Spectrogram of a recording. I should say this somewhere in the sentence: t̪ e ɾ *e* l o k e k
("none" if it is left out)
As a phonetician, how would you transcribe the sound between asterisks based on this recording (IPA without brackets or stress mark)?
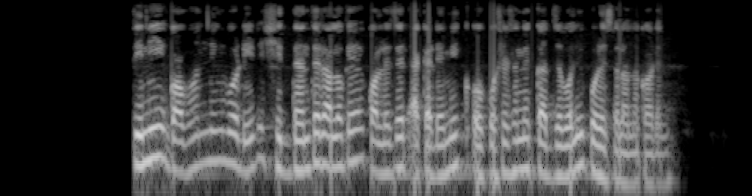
a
